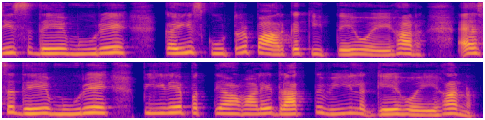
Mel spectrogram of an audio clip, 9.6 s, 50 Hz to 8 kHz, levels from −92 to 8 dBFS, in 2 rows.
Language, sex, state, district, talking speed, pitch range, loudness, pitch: Punjabi, female, Punjab, Kapurthala, 125 wpm, 205-245 Hz, -19 LUFS, 225 Hz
